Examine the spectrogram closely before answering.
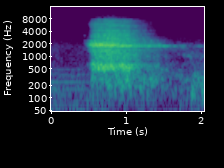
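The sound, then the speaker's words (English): A deep breath taken during a guided breathing exercise, a soft, airy rush that starts abruptly and then fades slowly, heard alone without talk. “we're going to take a few deep breaths in through your nose and out through your mouth”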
